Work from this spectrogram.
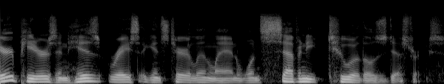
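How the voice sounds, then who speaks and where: Lively intonation and a dark, mellow tone come with an American accent. The recording is very clean, with a silent background and a dry, close sound with no echo. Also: man. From Michigan. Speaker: political strategist. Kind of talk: interview. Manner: halting.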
